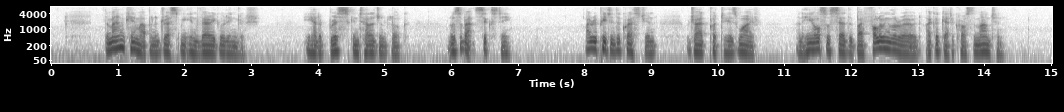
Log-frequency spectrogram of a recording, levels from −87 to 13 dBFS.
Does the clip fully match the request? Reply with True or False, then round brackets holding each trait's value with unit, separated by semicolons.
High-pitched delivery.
False (105 Hz)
